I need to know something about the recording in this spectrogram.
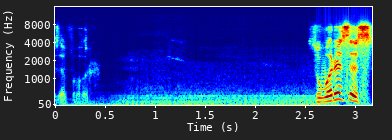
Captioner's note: an airplane hums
